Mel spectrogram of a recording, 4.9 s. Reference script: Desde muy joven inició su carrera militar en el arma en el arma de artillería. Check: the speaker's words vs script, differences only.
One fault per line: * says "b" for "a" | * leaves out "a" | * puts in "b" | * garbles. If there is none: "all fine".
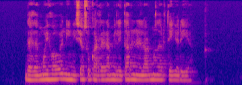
* leaves out "en el arma"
